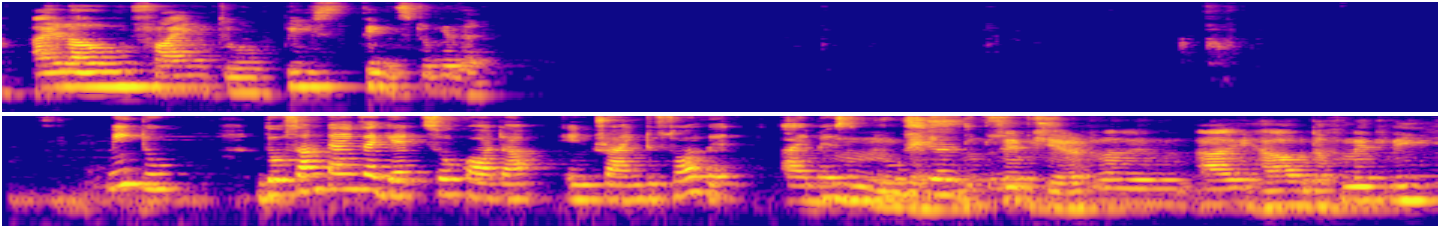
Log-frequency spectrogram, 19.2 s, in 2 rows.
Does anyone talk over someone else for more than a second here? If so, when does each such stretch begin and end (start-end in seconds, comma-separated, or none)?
15.0-16.6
